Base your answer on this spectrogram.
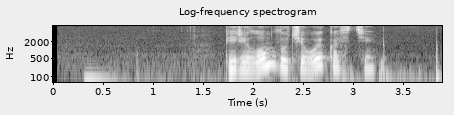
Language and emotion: Russian, neutral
